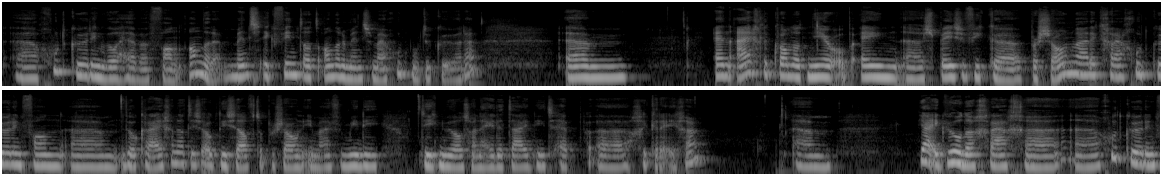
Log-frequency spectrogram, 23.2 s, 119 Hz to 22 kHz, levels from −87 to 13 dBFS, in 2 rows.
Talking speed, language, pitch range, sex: 160 wpm, Dutch, 190-230 Hz, female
